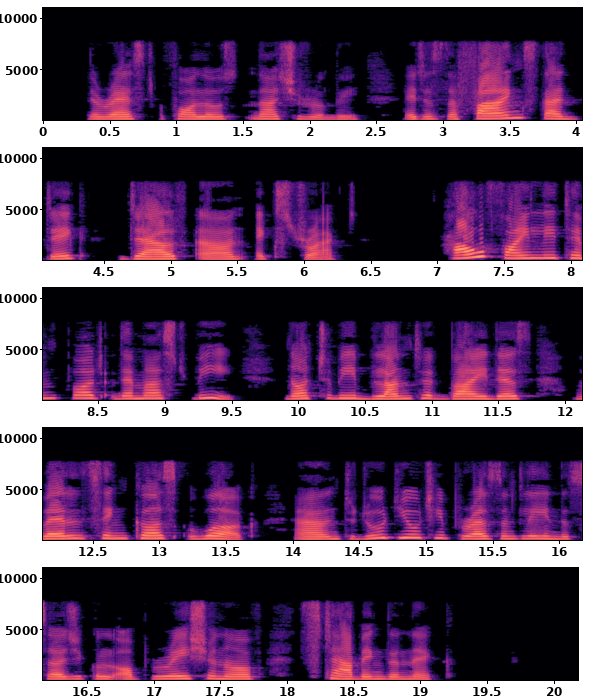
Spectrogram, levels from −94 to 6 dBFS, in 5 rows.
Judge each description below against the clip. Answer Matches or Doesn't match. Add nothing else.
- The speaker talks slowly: Matches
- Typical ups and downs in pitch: Matches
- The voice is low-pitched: Doesn't match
